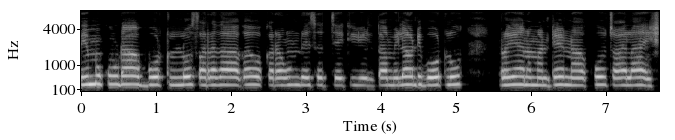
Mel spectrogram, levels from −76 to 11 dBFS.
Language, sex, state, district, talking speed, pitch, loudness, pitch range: Telugu, male, Andhra Pradesh, Anantapur, 125 wpm, 275 Hz, -14 LUFS, 270-290 Hz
